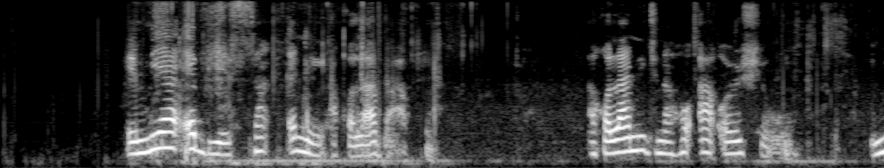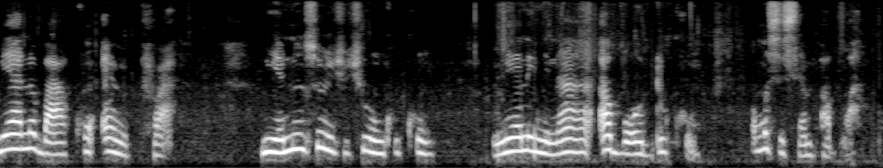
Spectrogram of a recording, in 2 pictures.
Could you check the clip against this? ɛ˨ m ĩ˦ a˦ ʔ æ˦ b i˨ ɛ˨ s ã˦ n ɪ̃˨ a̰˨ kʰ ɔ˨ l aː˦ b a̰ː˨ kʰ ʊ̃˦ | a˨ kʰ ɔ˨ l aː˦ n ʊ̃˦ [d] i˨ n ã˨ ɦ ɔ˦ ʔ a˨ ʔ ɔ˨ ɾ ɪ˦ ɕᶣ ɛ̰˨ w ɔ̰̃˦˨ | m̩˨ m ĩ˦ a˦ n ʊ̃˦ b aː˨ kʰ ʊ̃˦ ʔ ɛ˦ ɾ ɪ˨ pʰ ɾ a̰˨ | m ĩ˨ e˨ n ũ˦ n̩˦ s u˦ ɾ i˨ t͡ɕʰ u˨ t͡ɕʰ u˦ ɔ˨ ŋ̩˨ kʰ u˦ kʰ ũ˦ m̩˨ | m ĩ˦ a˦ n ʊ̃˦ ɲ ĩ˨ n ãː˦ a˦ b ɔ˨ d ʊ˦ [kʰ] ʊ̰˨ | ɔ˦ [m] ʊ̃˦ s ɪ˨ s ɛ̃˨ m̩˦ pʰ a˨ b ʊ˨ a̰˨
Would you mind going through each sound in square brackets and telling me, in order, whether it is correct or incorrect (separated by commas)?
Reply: incorrect, correct, correct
